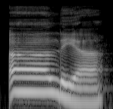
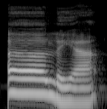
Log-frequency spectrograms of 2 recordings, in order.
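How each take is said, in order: First: The R sounds are left silent. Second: The R sounds are left silent.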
